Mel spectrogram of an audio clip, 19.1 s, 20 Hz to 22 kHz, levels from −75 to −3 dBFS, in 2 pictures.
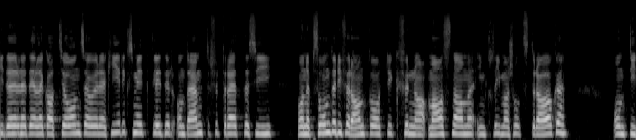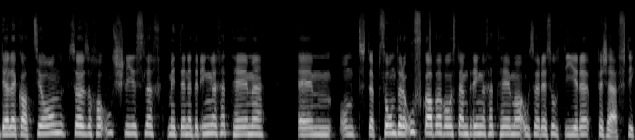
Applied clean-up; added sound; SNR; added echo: neural mask model DeepFilterNet 3.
